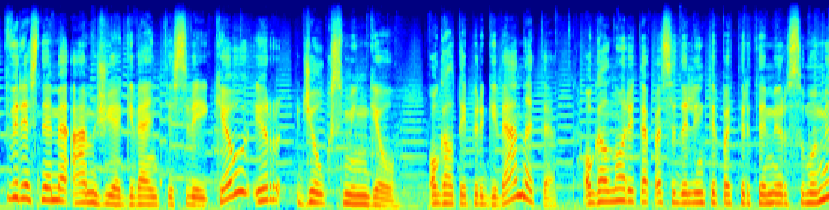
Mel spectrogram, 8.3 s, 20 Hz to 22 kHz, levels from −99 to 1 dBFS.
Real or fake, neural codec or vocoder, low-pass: fake; vocoder, 44.1 kHz, 128 mel bands every 512 samples, BigVGAN v2; 19.8 kHz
